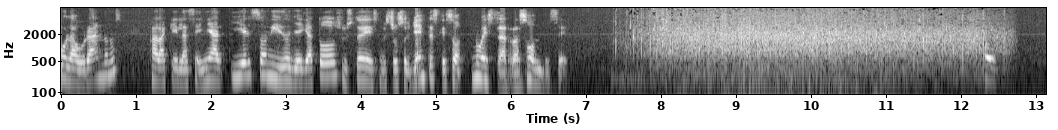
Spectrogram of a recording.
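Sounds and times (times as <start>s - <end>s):
speech: 0.0s - 7.6s
crowd applause: 7.4s - 12.8s.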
